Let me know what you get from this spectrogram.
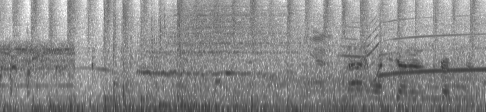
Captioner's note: tires screeching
